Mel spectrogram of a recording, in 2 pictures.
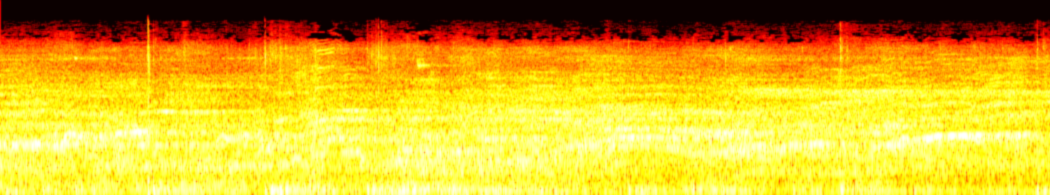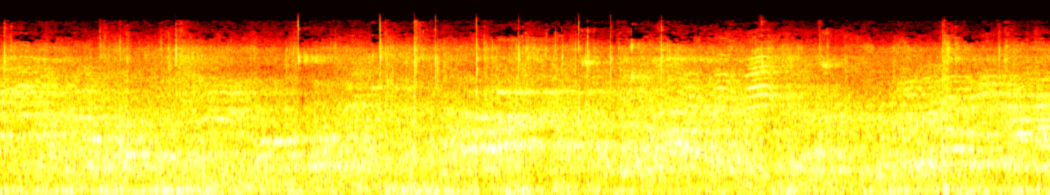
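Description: Girls call out and chatter in a large echoing gym.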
